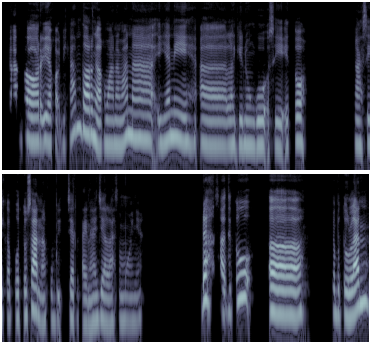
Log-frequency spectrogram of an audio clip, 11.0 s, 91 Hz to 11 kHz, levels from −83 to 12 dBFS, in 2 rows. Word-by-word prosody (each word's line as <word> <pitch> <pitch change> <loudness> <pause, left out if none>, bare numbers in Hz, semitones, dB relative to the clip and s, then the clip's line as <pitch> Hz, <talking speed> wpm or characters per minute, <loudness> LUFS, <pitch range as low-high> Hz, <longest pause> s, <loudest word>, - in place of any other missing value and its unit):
Kantor 205 +1 +2
"Iya 200 -1 -1
kok - - -6
di 185 - -16
kantor, 260 +4 +2
nggak 190 -8 +2
kemana-mana." 210 +3 -1
"Iya 195 +4 -3
nih, 205 -4 -2
eee, 185 -2 -2
lagi 185 0 -4
nunggu 185 -1 -2
si 175 0 -6
itu 205 +3 -3 0.8
ngasih 185 +1 -5
keputusan," 185 +3 +1
aku 175 - -18
bi 170 -1 -12
ceritain 170 -4 -8
aja 165 +3 -5
lah 160 +1 -7
semuanya. 165 +1 -13 0.9
Dah 300 - +8 0.2
saat - - -1
itu, 305 +9 +1 0.3
eee, 200 -2 +7 0.4
kebetulan 200 +8 +4
195 Hz, 145 wpm, -24 LUFS, 180-215 Hz, 0.9 s, Dah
